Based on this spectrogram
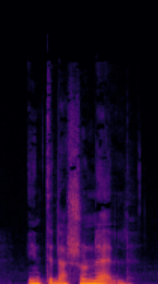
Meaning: international
- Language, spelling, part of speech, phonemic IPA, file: Swedish, internationell, adjective, /ɪntɛrnatɧʊˈnɛl/, Sv-internationell.ogg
